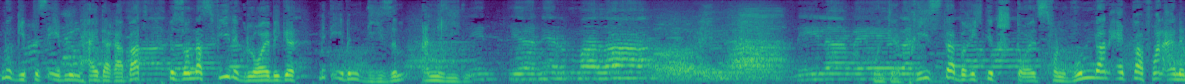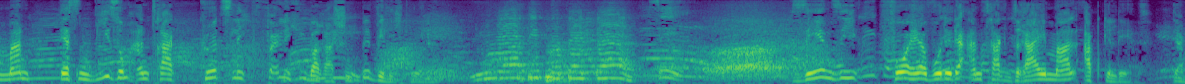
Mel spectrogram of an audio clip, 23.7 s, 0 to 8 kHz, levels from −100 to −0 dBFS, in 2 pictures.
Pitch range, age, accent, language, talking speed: 150-220 Hz, 50-69, German, German, 100 wpm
